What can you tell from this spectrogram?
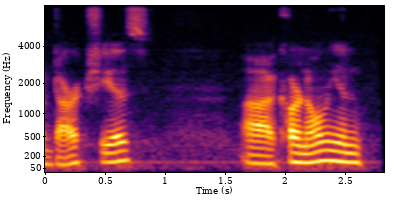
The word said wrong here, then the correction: Carniolan: Carniolan, excuse me, I always pronounce that wrong, uh, tend to be very dark bees.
